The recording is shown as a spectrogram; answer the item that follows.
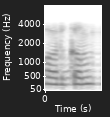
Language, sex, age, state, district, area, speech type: Hindi, female, 18-30, Madhya Pradesh, Betul, urban, conversation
